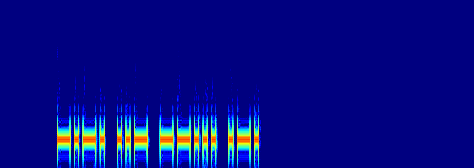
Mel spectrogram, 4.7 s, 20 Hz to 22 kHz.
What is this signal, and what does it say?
Morse code, heard as a keyed tone, about 27 wpm, 700 Hz. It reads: CU7R
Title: DXCC-100 Call Signs - 4 Characters - Repeated 2x - 28wpm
